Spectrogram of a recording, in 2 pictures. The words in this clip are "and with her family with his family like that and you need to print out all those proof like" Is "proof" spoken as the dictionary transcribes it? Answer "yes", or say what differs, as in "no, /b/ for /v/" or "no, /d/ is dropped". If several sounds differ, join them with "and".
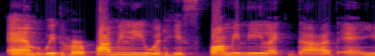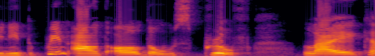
yes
